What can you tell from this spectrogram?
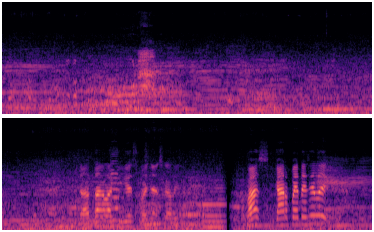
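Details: Drawn-out, level lowing from huge, aggressive cattle coming down off a truck, mixed with voices of handlers and some vehicle noise.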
